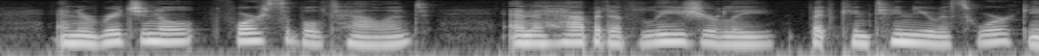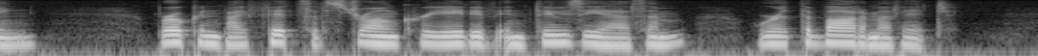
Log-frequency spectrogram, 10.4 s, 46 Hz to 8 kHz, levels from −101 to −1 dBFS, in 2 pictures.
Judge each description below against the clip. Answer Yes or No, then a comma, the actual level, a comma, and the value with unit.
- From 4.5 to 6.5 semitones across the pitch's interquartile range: No, average, 2.9 semitones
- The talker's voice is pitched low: No, medium, 150 Hz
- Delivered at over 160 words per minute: No, average, 145 wpm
